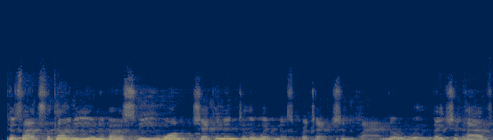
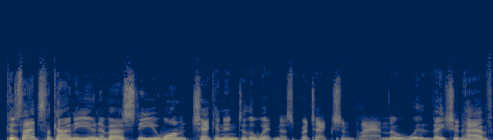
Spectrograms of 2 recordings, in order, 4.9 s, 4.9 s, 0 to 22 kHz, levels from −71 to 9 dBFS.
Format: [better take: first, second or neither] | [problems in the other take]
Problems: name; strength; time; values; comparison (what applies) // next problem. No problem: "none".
second | room echo; slight; dies away in 1.3 s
